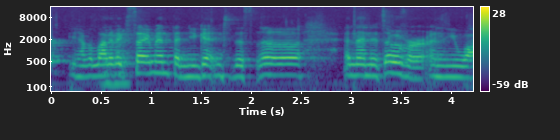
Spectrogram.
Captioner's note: groans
